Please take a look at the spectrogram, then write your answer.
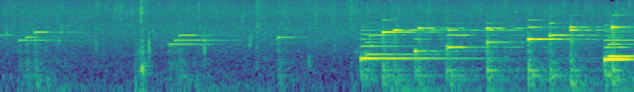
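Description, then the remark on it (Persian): Light rain patters steadily throughout under a cloudy sky, with one faint low rumble of thunder early on, while soft, bell-like musical notes ring out over the rain and grow louder toward the end. “صدای خفیف رعد، آسمان ابری، شاید باران ببارد.”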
